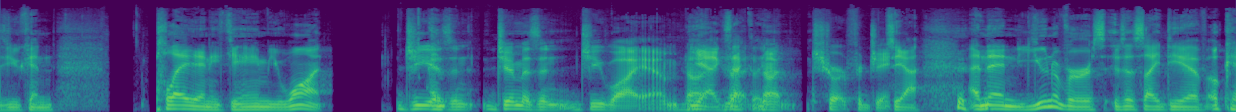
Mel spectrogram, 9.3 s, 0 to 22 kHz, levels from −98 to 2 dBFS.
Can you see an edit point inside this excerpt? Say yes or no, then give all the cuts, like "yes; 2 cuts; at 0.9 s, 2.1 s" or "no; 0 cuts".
yes; 1 cut; at 6.6 s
